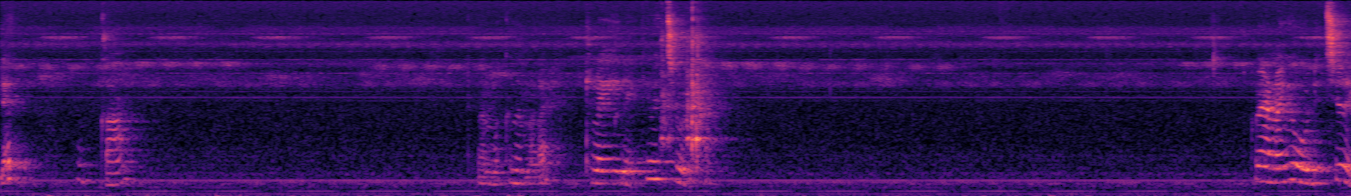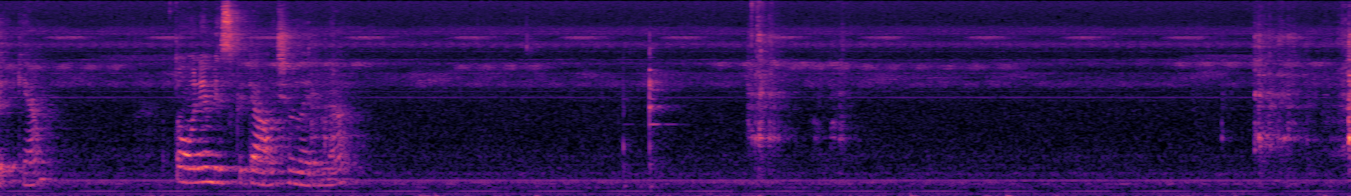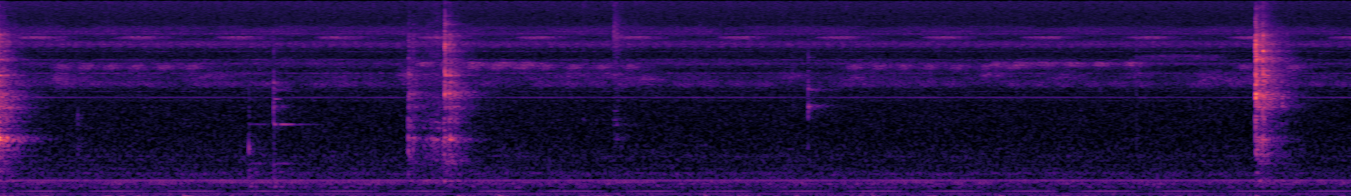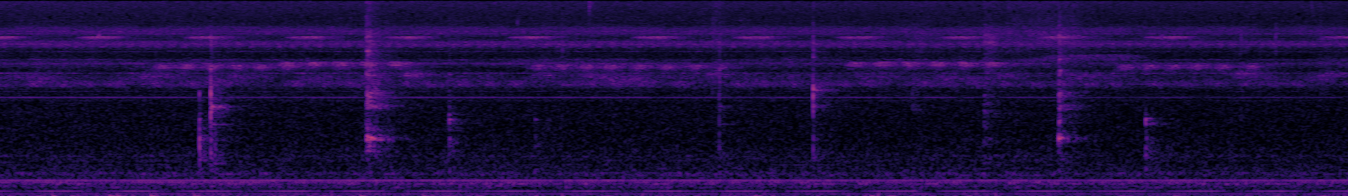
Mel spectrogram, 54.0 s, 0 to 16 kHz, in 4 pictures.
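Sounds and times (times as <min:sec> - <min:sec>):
steady low hum: 0:00.0 - 0:54.0
clinks against glassware: 0:29.5 - 0:30.1.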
